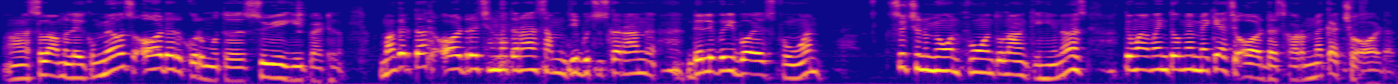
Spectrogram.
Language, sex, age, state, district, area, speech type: Kashmiri, male, 30-45, Jammu and Kashmir, Srinagar, urban, spontaneous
